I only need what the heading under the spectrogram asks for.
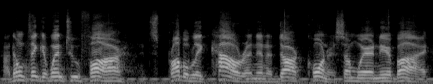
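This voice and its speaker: An actor playing an irascible, sarcastic starship doctor, grumbling and excitable, in an audio drama. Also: male voice, fairly high pitch, fairly quick, a little hiss or hum. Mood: sardonic. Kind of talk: dramatic audio theater acting. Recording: music under the voice.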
